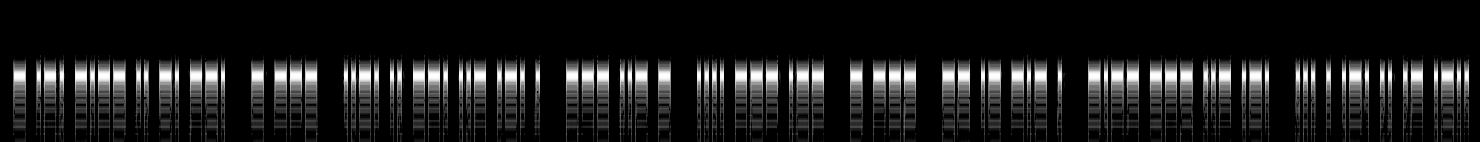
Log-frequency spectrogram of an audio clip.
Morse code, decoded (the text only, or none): TRYING TO FIGURE OUT HOW TO MAKE YOUR SERIAL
